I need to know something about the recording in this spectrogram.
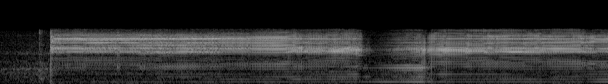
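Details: Simplex 4051 24 V horn during conversion to 24 V AC 4050, adjusting bolts: loud raspy buzz at a steady pitch with only a brief dip; horn clean and even, properly adjusted.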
